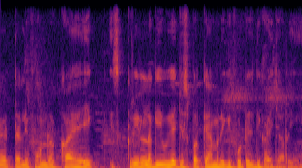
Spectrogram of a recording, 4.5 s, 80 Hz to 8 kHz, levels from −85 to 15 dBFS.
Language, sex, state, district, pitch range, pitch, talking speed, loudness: Hindi, male, Uttar Pradesh, Shamli, 140-150 Hz, 145 Hz, 240 wpm, -15 LUFS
